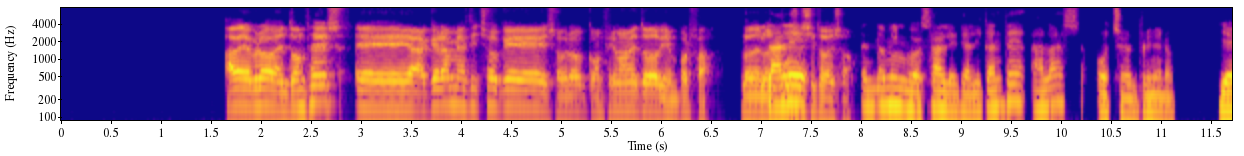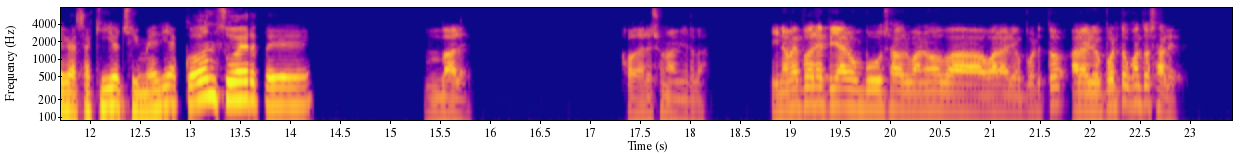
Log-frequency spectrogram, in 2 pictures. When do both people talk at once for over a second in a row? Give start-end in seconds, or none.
none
